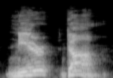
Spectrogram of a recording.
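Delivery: "nir dam" said slowly and evenly; Hebrew pronunciation. Shown as a demonstration. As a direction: sound out "nir dam" deliberately. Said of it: "here's how I would pronounce it".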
